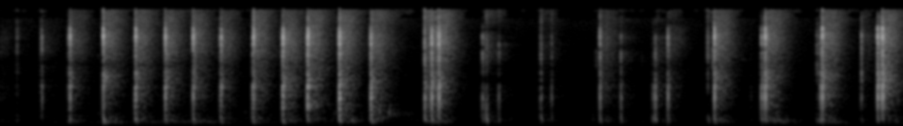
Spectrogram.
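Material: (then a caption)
Glass. A large, full glass Nutella jar with a paper label and a white plastic lid is held in both hands while fingertips and short nails tap its glass sides. About two dozen quick, quiet taps sound in an irregular rhythm, each a bright, crisp click with a faint glassy tone and almost no ring.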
